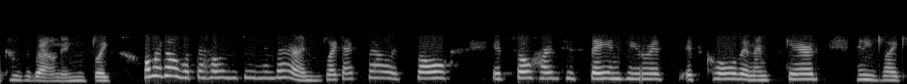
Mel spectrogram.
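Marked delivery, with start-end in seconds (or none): 1.4-3.0 much higher, startled exclaim; shocked doctor. Retold or imitated. Doctor finding a man in a hole, higher shocked exclaim. 3.4-8.2 higher, imitating a frightened trapped man; scared pleading. Man stuck in the hole answering the doctor, higher frightened plea.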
